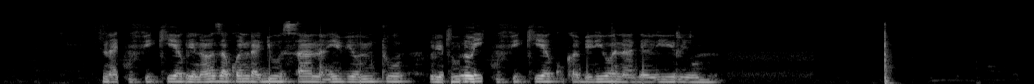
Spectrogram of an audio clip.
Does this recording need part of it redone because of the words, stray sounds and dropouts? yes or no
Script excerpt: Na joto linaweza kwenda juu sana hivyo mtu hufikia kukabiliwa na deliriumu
yes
